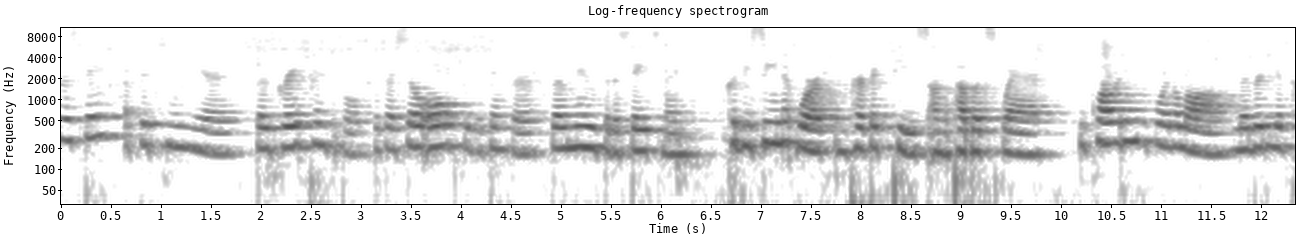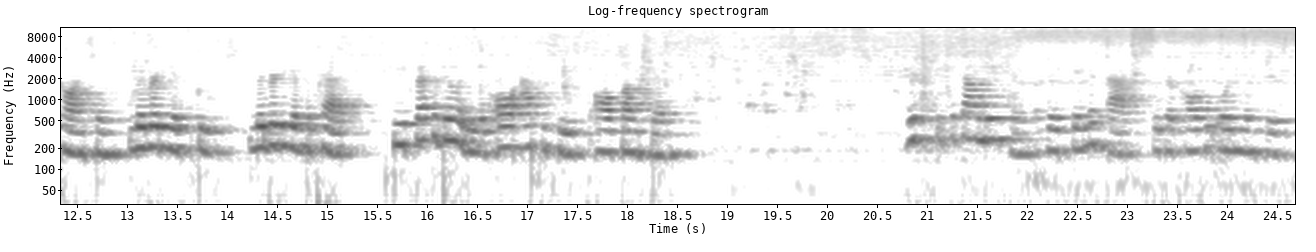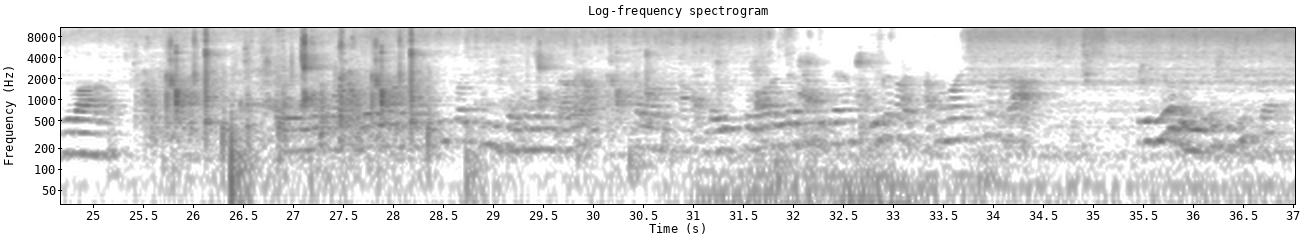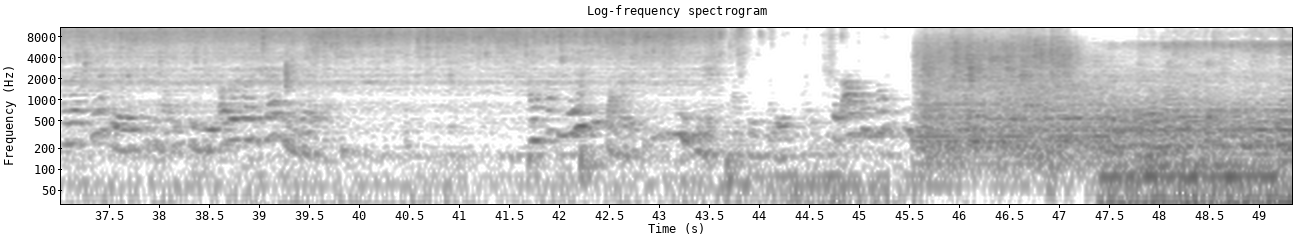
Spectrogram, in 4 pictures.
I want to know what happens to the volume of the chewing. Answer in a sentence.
The loudness of the chewing goes down.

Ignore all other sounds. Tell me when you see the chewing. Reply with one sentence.
The chewing can be heard from 25.4 to 33.2 s.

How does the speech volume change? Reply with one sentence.
The loudness of the speech goes down.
